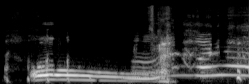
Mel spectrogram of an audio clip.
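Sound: dog howling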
